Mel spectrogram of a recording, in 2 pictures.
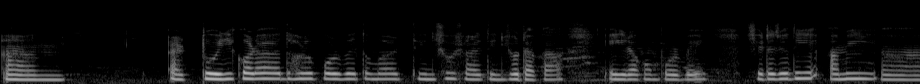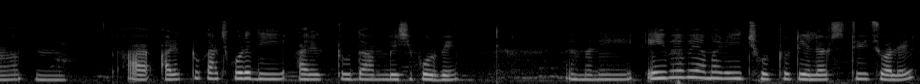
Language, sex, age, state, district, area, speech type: Bengali, female, 18-30, West Bengal, Darjeeling, urban, spontaneous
